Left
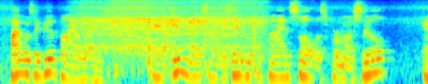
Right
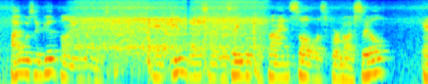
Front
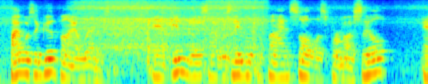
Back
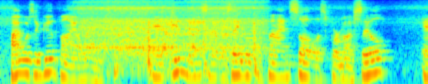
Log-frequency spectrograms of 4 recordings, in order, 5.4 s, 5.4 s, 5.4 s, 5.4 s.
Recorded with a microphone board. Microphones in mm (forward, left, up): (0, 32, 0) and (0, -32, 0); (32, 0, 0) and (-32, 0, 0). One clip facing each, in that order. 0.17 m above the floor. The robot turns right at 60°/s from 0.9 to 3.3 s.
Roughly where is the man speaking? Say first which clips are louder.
Left 4 dB, front 1 dB; left.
